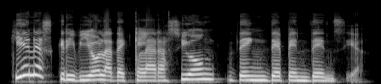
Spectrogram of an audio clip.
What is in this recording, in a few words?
Spanish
